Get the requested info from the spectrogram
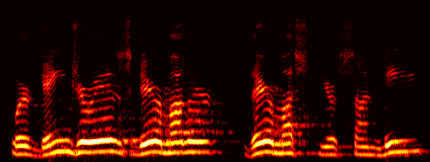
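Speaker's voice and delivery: loud, slow, solemn declaration; heroic son's vow. Retold or imitated. Son solemnly vowing to his worried mother, loud and slow. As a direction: proclaim it like a noble vow. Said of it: "And he apparently said".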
